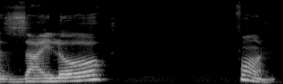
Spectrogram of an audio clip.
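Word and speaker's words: xylophone: अब इसको शुरू में एक्स है तो एक्स तो नहीं पढ़ेंगे ना? जे की आवाज़ देगा जाइलो फोन।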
